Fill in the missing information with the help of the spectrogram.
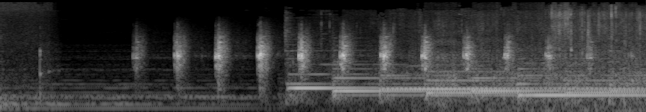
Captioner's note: tick tick tick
